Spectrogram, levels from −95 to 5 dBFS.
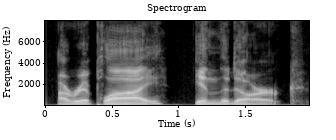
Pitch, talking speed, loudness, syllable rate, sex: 105 Hz, 150 wpm, -16 LUFS, 3.9 syllables/s, male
